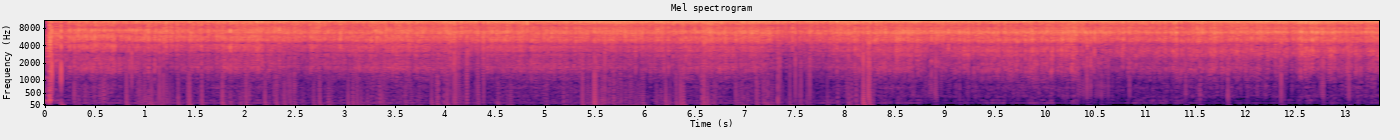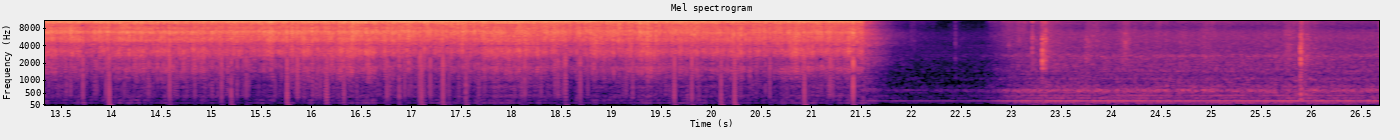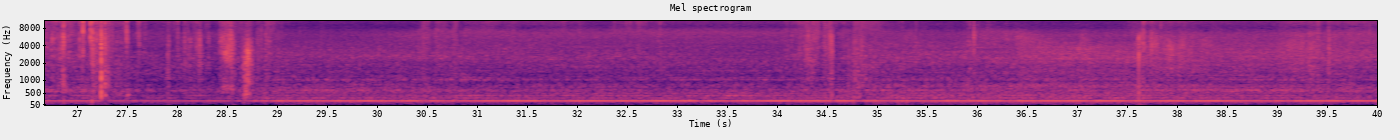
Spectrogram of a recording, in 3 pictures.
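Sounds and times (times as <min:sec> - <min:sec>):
welding arc crackling sizzle: 0:00.0 - 0:21.8.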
